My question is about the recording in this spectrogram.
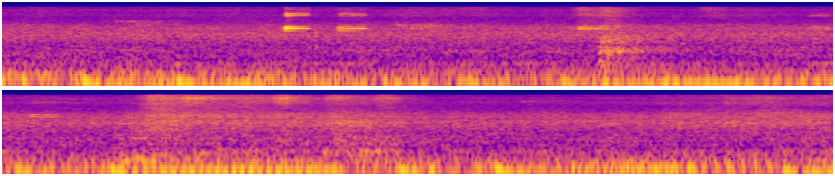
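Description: Motorbike engine running steadily at low speed along a road, a low hum under road and traffic noise, with a few brief faint high-pitched tones.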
